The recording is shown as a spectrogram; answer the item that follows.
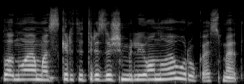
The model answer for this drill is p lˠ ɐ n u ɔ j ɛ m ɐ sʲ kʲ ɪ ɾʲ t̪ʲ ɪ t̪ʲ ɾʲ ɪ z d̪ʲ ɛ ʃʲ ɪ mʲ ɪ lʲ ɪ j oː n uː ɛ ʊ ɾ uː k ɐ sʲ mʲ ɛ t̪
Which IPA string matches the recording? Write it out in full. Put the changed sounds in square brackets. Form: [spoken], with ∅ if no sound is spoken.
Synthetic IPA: p lˠ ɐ n u ɔ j ɛ m ɐ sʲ kʲ ɪ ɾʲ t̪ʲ ɪ t̪ʲ ɾʲ ɪ z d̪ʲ ɛ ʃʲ ɪ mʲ ɪ lʲ ɪ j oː n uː ɛ ʊ ɾ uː k ɐ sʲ mʲ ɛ t̪

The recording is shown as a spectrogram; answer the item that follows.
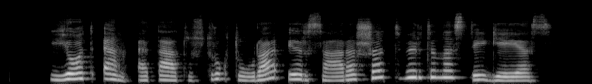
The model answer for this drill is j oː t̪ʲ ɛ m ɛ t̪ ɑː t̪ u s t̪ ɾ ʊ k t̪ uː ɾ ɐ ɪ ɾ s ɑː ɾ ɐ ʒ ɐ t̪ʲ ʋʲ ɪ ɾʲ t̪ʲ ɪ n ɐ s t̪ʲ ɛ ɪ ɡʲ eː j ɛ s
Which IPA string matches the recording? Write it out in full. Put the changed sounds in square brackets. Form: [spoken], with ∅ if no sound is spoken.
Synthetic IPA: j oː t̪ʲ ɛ m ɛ t̪ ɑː t̪ u s t̪ ɾ ʊ k t̪ uː ɾ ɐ ɪ ɾ s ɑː ɾ ɐ [ʃ] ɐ t̪ʲ ʋʲ ɪ ɾʲ t̪ʲ ɪ n ɐ s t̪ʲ ɛ ɪ ɡʲ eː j ɛ s

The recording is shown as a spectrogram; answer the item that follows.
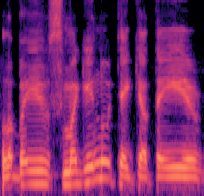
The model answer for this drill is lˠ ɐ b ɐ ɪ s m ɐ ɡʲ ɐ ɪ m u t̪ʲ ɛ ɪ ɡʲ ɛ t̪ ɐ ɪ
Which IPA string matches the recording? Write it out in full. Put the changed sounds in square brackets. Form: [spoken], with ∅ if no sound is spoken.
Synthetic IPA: lˠ ɐ b ɐ ɪ s m ɐ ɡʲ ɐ ɪ [n] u t̪ʲ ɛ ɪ [kʲ] ɛ t̪ ɐ ɪ

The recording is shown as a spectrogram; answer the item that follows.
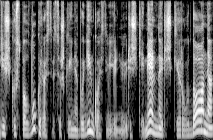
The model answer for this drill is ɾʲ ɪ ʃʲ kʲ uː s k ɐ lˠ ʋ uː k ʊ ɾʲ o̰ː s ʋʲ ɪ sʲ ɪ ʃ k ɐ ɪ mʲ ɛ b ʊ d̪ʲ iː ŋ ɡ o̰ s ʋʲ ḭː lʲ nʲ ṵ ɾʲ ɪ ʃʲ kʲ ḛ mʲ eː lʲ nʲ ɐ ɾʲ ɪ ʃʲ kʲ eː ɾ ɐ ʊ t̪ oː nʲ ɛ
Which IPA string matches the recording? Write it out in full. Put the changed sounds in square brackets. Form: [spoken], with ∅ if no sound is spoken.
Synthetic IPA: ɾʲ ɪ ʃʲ kʲ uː s [p] ɐ lˠ ʋ uː k ʊ ɾʲ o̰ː s ʋʲ ɪ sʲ ɪ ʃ k ɐ ɪ [nʲ] ɛ b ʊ d̪ʲ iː ŋ ɡ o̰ s ʋʲ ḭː lʲ nʲ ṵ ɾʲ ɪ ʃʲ kʲ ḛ mʲ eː lʲ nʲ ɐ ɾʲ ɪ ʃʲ kʲ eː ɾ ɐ ʊ [d̪] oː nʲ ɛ

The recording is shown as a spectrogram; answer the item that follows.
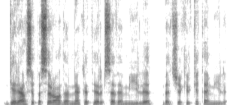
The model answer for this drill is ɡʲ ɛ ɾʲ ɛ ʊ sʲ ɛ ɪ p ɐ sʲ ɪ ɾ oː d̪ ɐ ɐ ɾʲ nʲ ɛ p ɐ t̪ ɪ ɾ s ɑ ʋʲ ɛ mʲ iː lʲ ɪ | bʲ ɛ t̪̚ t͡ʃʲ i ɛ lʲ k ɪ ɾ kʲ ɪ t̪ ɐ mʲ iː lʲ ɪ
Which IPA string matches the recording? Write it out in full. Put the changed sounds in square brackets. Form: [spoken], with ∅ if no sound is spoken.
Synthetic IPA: ɡʲ ɛ ɾʲ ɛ ʊ sʲ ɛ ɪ p ɐ sʲ ɪ ɾ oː d̪ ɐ ɐ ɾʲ nʲ ɛ [k] ɐ t̪ ɪ ɾ s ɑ ʋʲ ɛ mʲ iː lʲ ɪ | bʲ ɛ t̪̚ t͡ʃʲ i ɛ [∅] k ɪ ɾ kʲ ɪ t̪ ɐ mʲ iː lʲ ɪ

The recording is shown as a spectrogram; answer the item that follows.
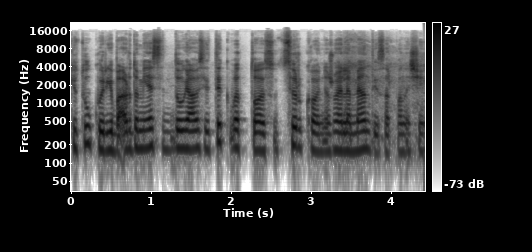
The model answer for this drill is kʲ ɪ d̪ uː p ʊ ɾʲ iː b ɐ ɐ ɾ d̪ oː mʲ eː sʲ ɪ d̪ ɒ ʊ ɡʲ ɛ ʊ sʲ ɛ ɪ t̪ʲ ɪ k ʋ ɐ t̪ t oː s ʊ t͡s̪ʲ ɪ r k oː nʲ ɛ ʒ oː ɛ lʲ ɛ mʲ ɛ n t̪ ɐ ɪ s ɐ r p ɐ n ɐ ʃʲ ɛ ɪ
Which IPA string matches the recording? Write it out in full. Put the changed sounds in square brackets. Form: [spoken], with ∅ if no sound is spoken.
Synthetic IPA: kʲ ɪ [t̪] uː [k] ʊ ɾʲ iː b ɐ ɐ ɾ d̪ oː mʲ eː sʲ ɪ d̪ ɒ ʊ ɡʲ ɛ ʊ sʲ ɛ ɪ t̪ʲ ɪ k ʋ ɐ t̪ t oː s ʊ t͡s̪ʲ ɪ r k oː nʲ ɛ ʒ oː ɛ lʲ ɛ mʲ ɛ n t̪ ɐ ɪ s ɐ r p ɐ n ɐ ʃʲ ɛ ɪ

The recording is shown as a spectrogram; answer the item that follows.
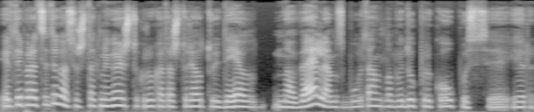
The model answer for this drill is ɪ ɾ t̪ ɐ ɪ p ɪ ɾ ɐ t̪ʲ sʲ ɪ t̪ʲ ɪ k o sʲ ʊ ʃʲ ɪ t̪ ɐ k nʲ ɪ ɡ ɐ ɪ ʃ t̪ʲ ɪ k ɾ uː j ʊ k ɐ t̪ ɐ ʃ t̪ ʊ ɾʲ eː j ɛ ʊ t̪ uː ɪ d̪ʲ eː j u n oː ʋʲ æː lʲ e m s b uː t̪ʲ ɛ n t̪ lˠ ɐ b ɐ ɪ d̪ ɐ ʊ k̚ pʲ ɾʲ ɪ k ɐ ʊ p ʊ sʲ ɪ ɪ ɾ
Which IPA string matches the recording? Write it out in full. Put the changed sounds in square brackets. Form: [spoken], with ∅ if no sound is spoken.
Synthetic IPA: ɪ ɾ t̪ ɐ ɪ p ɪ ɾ ɐ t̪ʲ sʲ ɪ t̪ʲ ɪ k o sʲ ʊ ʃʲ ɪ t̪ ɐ k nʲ ɪ ɡ ɐ ɪ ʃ t̪ʲ ɪ k ɾ uː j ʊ k ɐ t̪ ɐ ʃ t̪ ʊ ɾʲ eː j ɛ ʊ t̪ uː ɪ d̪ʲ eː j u n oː ʋʲ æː lʲ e m s b uː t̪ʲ ɛ n t̪ lˠ ɐ b ɐ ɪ d̪ ɐ ʊ k̚ pʲ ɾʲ ɪ k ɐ ʊ p ʊ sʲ ɪ ɪ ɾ

